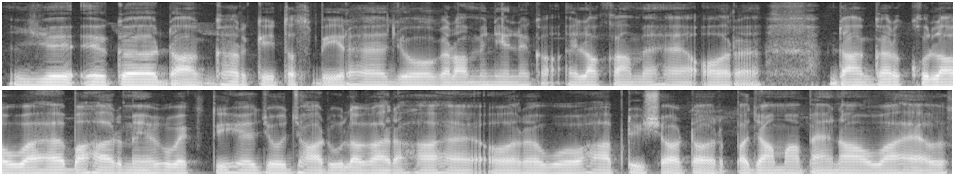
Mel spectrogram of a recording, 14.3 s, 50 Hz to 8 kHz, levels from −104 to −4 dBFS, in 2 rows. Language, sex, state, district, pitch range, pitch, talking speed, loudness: Hindi, male, Bihar, Supaul, 100-105 Hz, 100 Hz, 155 wpm, -15 LUFS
